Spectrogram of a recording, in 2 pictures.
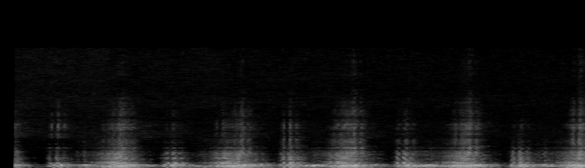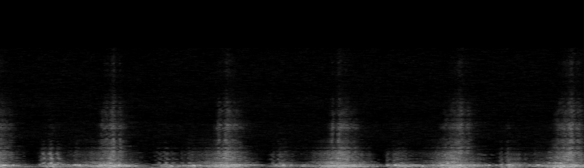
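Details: Slowed-down heart sounds recorded at position p, shown in slow motion with waveforms: a steady repeating pattern with a sharp click in mid-systole, a midsystolic click.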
